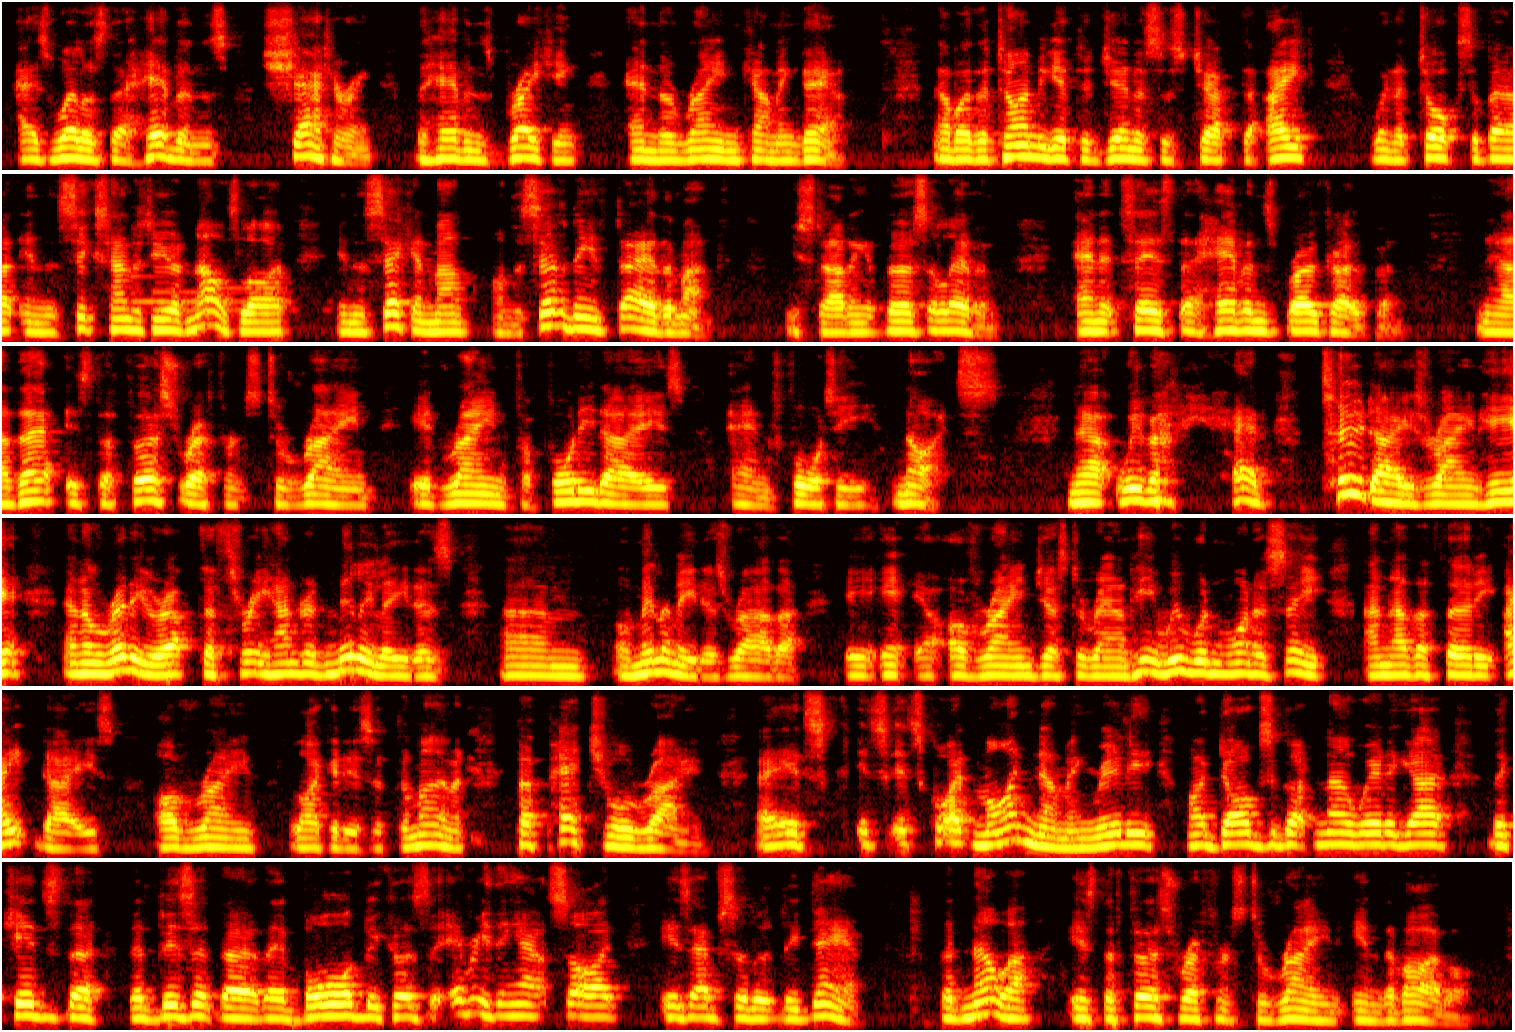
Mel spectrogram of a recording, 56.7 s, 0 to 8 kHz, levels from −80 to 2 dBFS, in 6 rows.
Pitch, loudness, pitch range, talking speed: 135 Hz, -18 LUFS, 125-155 Hz, 165 wpm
